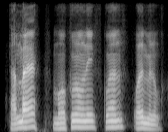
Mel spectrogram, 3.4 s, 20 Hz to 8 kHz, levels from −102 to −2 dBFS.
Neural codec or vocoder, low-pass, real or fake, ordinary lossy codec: codec, 16 kHz in and 24 kHz out, 0.4 kbps, LongCat-Audio-Codec, two codebook decoder; 7.2 kHz; fake; Opus, 64 kbps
